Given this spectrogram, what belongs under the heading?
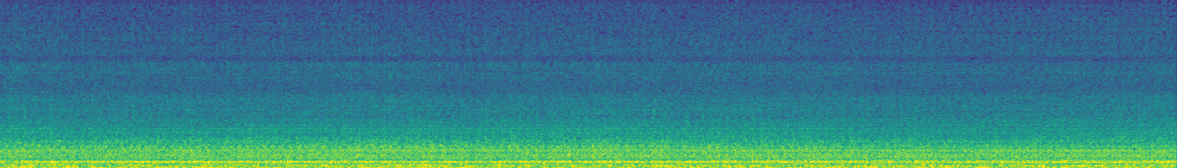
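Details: Defender after a lift: a steady high whine over a rough grinding rumble with the engine turning slowly; a differential whine, rattle or grinding noise.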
